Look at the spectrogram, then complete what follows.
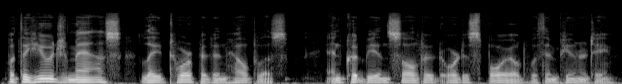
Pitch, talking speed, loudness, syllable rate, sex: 90 Hz, 155 wpm, -18 LUFS, 4.6 syllables/s, male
